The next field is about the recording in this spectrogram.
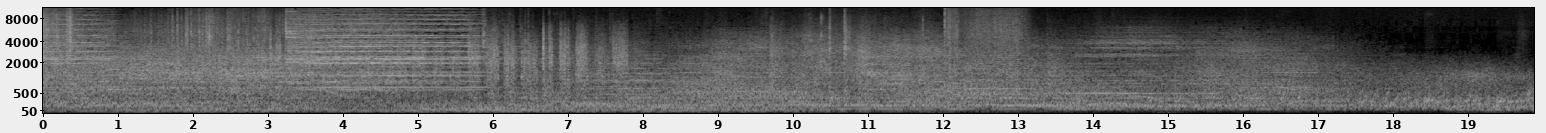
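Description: A movie explosion erupts as a loud, sustained roaring rumble with dense crackling and booming, filling the whole stretch without a break.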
